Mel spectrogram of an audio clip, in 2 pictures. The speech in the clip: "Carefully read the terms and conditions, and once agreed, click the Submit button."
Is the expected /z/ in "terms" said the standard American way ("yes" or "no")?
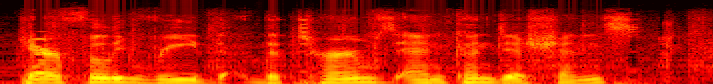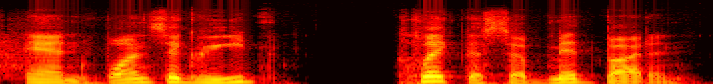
yes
